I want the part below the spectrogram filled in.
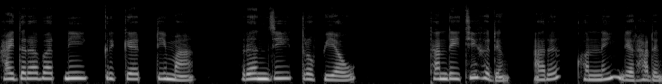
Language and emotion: Bodo, neutral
